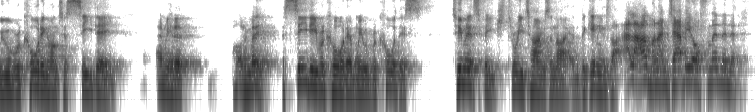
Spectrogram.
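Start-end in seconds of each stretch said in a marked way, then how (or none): 9.4-11.0 bad put-on Cockney accent, pitched high. Actor recalling early recordings of a two-minute speech, in a terrible Cockney accent. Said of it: "this kind of terrible Cockney accent".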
